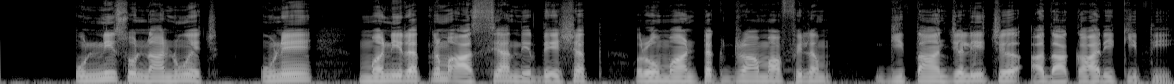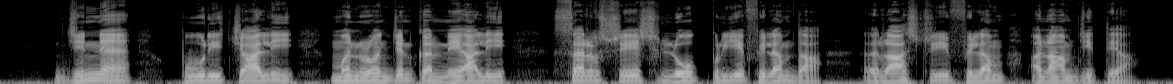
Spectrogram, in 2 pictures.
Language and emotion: Dogri, neutral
